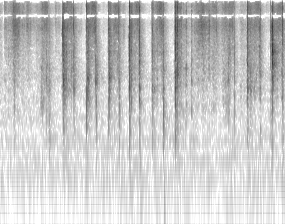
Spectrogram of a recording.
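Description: A tarot deck being shuffled by hand: an uneven run of quick card clicks, a few each second, as the cards slip and drop between the hands.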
